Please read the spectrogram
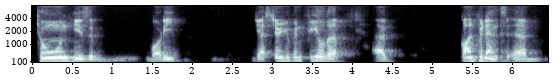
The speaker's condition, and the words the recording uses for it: Stuttering. Like even I am stammering, but I am quite comfortable in sharing my my thoughts.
